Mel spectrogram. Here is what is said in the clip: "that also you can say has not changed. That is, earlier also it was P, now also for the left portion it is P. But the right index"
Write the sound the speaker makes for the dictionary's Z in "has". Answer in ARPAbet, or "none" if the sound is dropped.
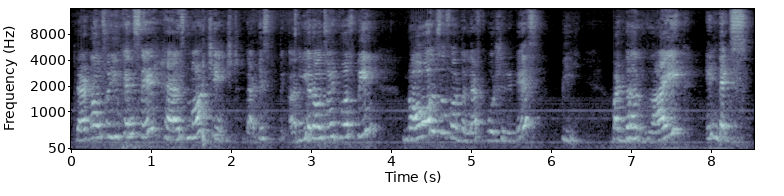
Z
